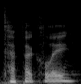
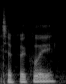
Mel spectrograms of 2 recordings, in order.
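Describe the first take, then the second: First: It is said with a stronger Scottish accent. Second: It is said in a more neutral accent.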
